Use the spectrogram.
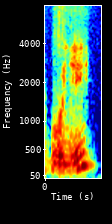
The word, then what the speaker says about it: Fourier: itu oleh para Joseph fourier Hai Joseph fourier ini beliau-beliau ini eh matematikawan ya Joseph ulir Uye ya katanya dibacanya voje orang Prancis kelahiran 21maret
